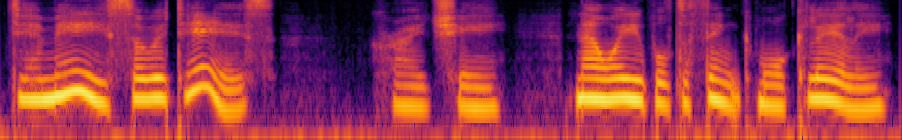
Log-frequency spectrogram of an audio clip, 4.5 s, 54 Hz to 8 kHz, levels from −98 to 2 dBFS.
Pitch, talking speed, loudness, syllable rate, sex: 225 Hz, 175 wpm, -16 LUFS, 4.1 syllables/s, female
